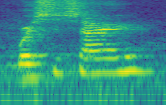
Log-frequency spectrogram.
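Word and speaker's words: Worcestershire: Red Hot but I added seasoning in like wores Shire that's how you say it don't you add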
